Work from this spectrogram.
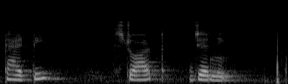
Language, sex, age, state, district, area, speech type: Telugu, female, 18-30, Telangana, Jangaon, urban, spontaneous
